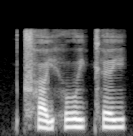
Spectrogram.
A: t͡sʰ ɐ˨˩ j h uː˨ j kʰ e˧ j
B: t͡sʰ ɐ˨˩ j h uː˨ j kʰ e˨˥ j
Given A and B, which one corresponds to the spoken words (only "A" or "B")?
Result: A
